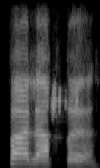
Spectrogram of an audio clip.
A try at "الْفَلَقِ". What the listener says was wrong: نہیں ق ق تھوڑا موٹا کرتے ہوئے رکیں.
